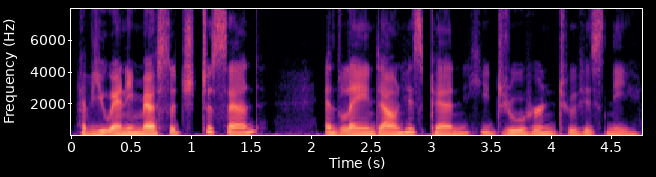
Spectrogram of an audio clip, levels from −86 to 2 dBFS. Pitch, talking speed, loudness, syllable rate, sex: 170 Hz, 215 wpm, -20 LUFS, 4.9 syllables/s, female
